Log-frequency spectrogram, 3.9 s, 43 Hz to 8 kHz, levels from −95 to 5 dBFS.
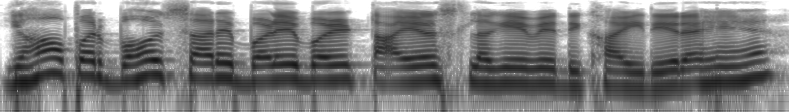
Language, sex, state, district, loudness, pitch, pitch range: Hindi, male, Jharkhand, Ranchi, -12 LUFS, 185 Hz, 165-205 Hz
